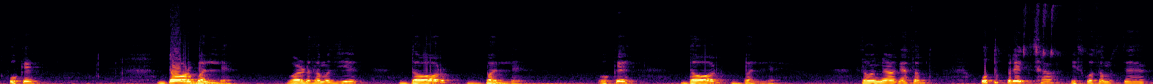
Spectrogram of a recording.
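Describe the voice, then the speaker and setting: A man teaching a spelling lesson, spelling out each word slowly, repeating it and asking whether students understood. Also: high-pitched, warm tone, highs cut off. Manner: slow, repeats each word several times, checks understanding.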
